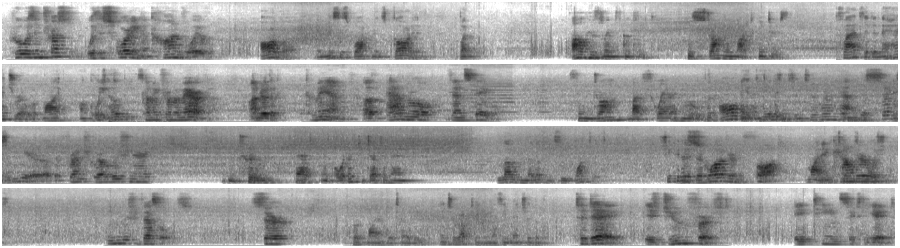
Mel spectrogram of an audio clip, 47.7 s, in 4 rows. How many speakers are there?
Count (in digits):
3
